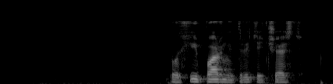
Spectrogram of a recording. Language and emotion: Russian, neutral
